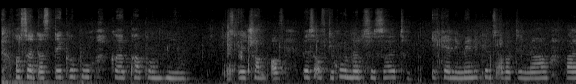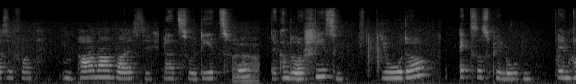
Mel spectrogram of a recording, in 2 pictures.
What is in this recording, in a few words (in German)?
6 Jahre, Tonbeispiel, Sprache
